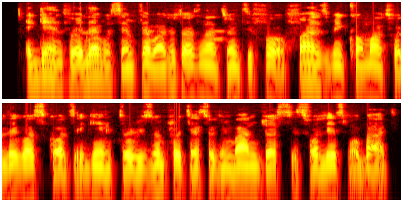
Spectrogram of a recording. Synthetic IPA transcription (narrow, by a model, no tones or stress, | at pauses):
eɡɛ̃nfɔilɛvɔ̃ntsɛp̚tɛ̃mbatutaʊzɔ̃ndãntwɛ̃ntifɔfãnsbẽkʰɔ̃maʊtfɔleɡɔskɔtḛɡɛ̃ntoɹizjũmpʰɹotʰɛstɔdimãnd͡ʒɔstisfɔlesmo̰bad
